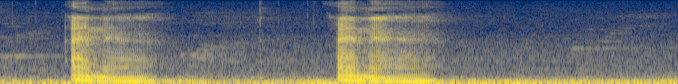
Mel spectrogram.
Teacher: when hamza is on top of the alif it is by default pronounced as a a with a little bit of a glottal stop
